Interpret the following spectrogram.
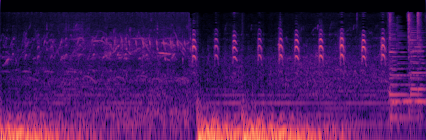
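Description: Wetland birds calling, likely Hawaiian stilts (ae'o): scattered chirps, then in the second half a run of sharp, evenly repeated calls, about four a second. A deep low rumble is the loudest sound; it comes in suddenly at the start and again about three seconds in.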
